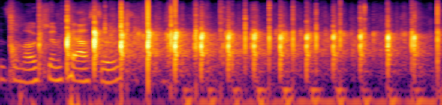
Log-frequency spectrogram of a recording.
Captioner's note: applause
